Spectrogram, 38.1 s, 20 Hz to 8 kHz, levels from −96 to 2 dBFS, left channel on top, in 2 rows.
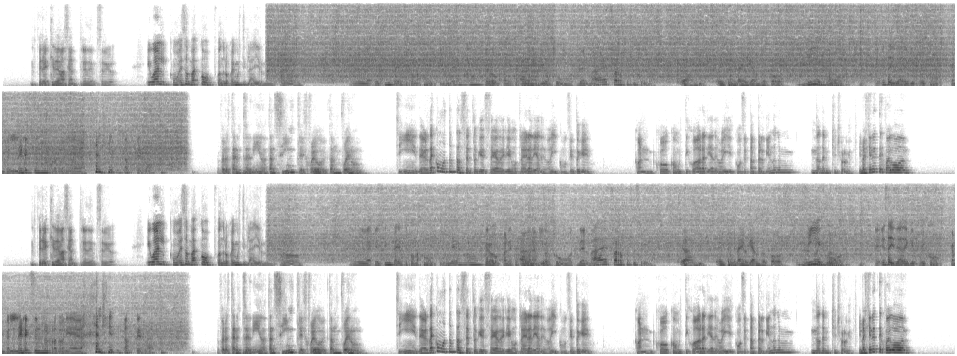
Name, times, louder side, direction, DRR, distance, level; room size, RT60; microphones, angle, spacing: voice 1, 0.6-2.2 2.9-6.0 6.9-13.0 15.9-22.4 26.9-30.8 31.7-34.9 35.2-36.0, right 3 dB, 25° right, 0.4 m, -37 dB
sound 1, 5.3-22.8, left 6 dB, 85° left, 0.9 m, -38 dB
voice 2, 10.3-11.0 13.5-14.0 14.3-15.7 16.0-16.7 23.4-26.3 36.2-37.2, right 3 dB, 75° right, 0.9 m, -35 dB
4.2 x 2.3 x 4.6 m
head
